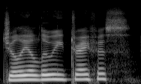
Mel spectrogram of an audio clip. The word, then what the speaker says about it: Julia Louis-Dreyfus: Yeah, I mean, the fact that Julie Louis-Dreyfus, did I say that right? I always get her name wrong. Julia Louis-Dreyfus? – I think that's right.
